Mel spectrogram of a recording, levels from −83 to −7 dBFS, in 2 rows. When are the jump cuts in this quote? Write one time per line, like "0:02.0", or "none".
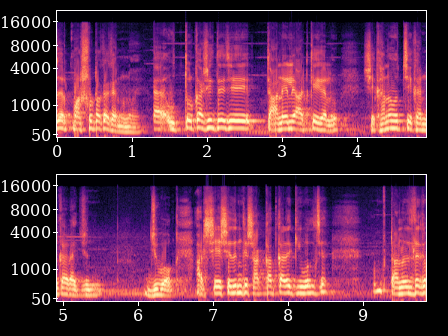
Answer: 0:01.3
